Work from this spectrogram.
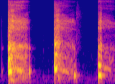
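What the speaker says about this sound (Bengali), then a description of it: "স্নো হোয়াইট হঠাৎ জেগে উঠল আর জোরে জোরে কাশতে লাগলো" Snow White in an animated fairy tale gives three sharp, voiced coughs in quick succession, each a short burst followed by a brief throaty tail.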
